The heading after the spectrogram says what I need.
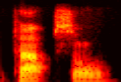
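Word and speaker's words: Topsail: launch One mission from topsil that's what the local called topsil it's spelled top sale Beach North Carolina and I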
